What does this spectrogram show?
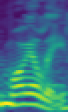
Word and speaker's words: Meili: a Swiss bank, and this is in the Maudsley, is that how you say it? Thank you. Christopher Maudsley, let me correct my pronunciation.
